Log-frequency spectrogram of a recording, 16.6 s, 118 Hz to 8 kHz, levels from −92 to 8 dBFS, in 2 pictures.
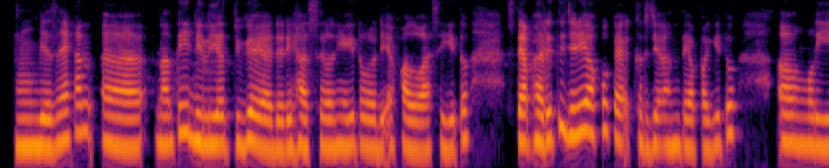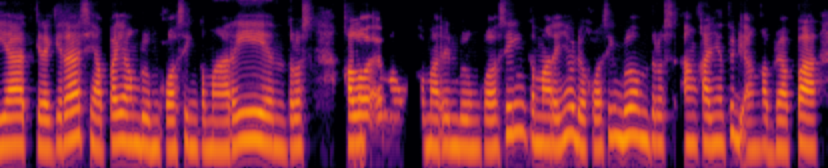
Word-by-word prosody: Mmm, 205 0 +1
biasanya 210 +4 +2
kan, 290 +1 +1
eee, 205 -2 +2 0.2
nanti 215 +5 -1
dilihat 215 -2 +2
juga 220 +3 +3
ya, 205 -3 +3
dari 195 +1 0
hasilnya 200 0 -1
itu 215 0 -3
loh, 200 -1 0
dievaluasi 195 -1 -1
gitu, 235 +5 -3 0.4
setiap 230 -1 +3
hari 230 -1 +3
tuh, 335 - +1
jadi 285 +1 +4
aku 310 - -5
kayak 240 -3 -2
kerjaan 210 -1 -3
tiap 195 -1 -2
pagi 200 +2 -4
tuh, 280 +1 -2 0.4
eee, 225 -1 +1
ngelihat 210 0 +2
kira-kira 215 +5 +3
siapa 220 -3 0
yang 225 -1 +2
belum 200 -2 -1
closing 195 +1 -2
kemarin. 205 +2 +1
Terus 205 +1 -3 0.3
kalau 225 +1 +5
emang 215 -1 -7 0.2
kemarin 205 -1 -2
belum 195 -1 -2
closing 265 +9 -1
kemarinnya 215 +1 0
udah 210 - +1
closing 205 +6 -2
belum? 260 -2 +3
Terus 220 -1 -6 0.2
angkanya 220 0 -1
tuh 275 - -3
di - - -5
angka 195 +2 -4
berapa? 200 +2 +2
210 Hz, 175 wpm, -21 LUFS, 200-225 Hz, 0.4 s, kalau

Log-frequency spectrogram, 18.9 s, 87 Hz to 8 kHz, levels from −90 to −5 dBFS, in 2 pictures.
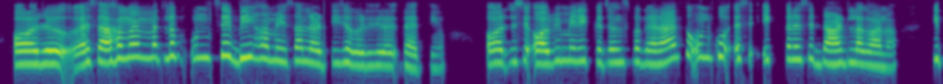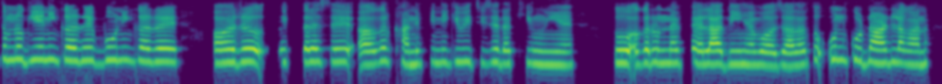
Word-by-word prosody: और 260 0 +5
ऐसा। 265 +2 +5
हमें 370 +2 +4
मतलब 365 +2 0
उनसे 360 +3 0
भी 360 +1 +5
हमेशा 315 -3 -1
लड़ती-झगड़ती 260 -3 -2
र 230 -1 -1
रहती 210 -1 -4
हूँ। 205 +1 -17 0.4
और 275 +1 +3
जैसे 285 +1 -5
और 260 -1 +5
भी 305 +3 -6
मेरी 305 0 -2
कज़िन्स 280 +1 -3
वग़ैरह 265 -2 +1
हैं 345 +4 +3
तो 405 - 0
उनको 375 0 -2
ऐसे 300 +9 -3
एक 325 - -5
तरह 330 0 +1
से 335 +1 -6
डाँट 265 +1 +4
लगाना, 240 -5 0 0.4
कि 335 - 0
"तुम 335 0 -5
लोग 330 -2 -2
ये 330 0 +2
नहीं 325 0 -3
कर 310 0 +3
रहे, 310 +1 -1
वो 310 +4 -4
नहीं 320 -1 -6
कर 305 -2 +1
रहे" 295 0 +3 0.4
और 280 +1 +2 0.4
एक 280 - -10
तरह 290 0 +3
से 290 0 -2 0.2
अगर 290 +4 -2
खाने-पीने 265 +1 -5
की 290 +2 -8
भी 290 0 -5
चीज़ें 275 +1 -6
रखी 265 +1 -6
हुई 255 -1 -4
हैं 245 0 -5 0.4
तो 275 0 +2
अगर 270 +1 +1
उनने 275 0 -2
फैला 260 -2 +3
दी 255 +1 -4
हैं 250 -1 -3
बहुत 240 -2 0
ज़्यादा, 240 +1 0
तो 260 - -8
उनको 330 -8 -4
डाँट 275 -1 +3
लगाना। 260 -3 -1
280 Hz, 195 wpm, -23 LUFS, 260-310 Hz, 0.4 s, और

